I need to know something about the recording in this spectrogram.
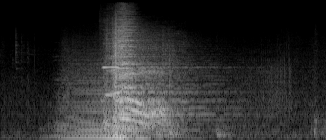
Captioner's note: sharp hit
